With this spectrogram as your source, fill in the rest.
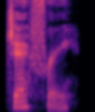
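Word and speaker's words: Jeffray: Jeffrey was uh and that's spelled g e FF r a y That's why I'm not saying Jeffrey oh jeffre yes he was a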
